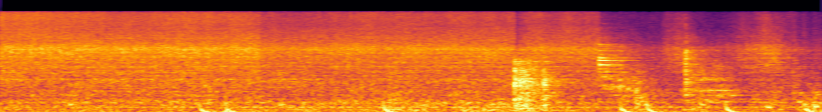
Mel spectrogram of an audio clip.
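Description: Rice sizzling in hot oil in a pan over a high gas flame, a steady hiss that fades after about four seconds. A metal spoon stirs the rice and knocks against the pan about four seconds in.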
